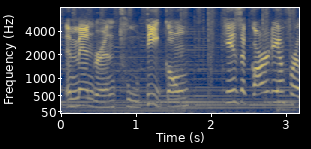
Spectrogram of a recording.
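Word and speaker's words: 坐: right M you know in mandrin sit is pronounced as to and the pictographic image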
